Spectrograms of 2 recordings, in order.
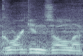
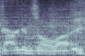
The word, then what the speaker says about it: gorgonzola: about this grape and gorgonzola pizza i called it garganzola in justin's video so i pronounced it fine on ours um one of you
